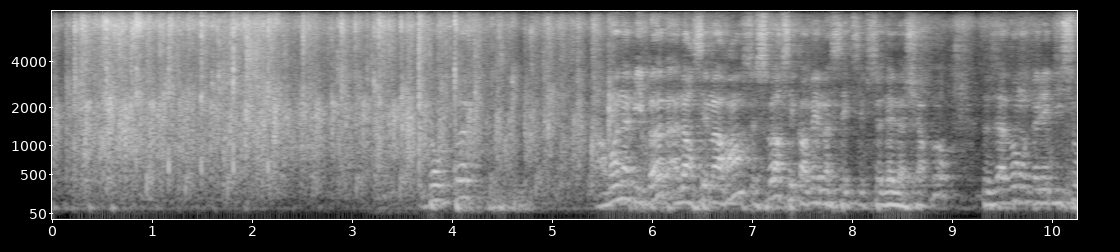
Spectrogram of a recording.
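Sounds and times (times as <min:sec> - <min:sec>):
audience applause: 0:00.0 - 0:06.2
speech: 0:03.8 - 0:04.8, 0:05.5 - 0:10.2.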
